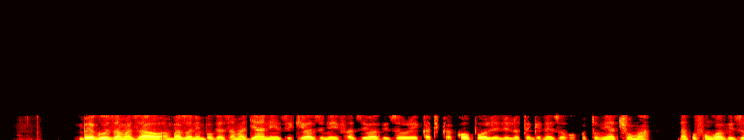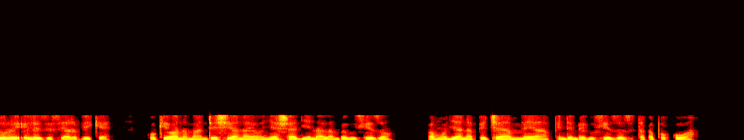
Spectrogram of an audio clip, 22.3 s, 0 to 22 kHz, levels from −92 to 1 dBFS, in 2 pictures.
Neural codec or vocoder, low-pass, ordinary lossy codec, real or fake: none; 7.2 kHz; AAC, 16 kbps; real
